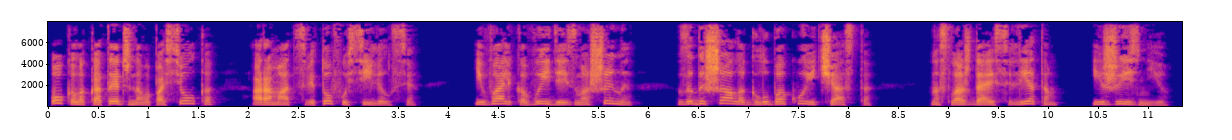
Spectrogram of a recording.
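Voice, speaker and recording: A woman reading an audiobook in a measured, even narration. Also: fairly low pitch. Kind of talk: scripted narration.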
